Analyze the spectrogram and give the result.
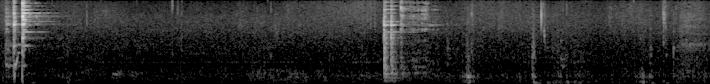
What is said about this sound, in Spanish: Si ustedes lo buscan, me dan la oportunidad de beber un sorbo de agua.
